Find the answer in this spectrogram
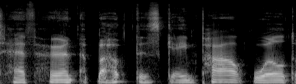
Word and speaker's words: Palworld: heard about this game pal world or pul World pal world so I guess this is how you pronounce it and this game is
